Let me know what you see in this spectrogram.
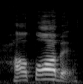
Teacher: বায়ে জজম হবে ওয়াকফের কারণে, জজম হলে কলকলা হবে।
